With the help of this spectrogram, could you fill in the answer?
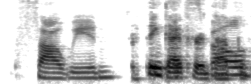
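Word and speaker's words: Samhain: It originally started out as a Celtic celebration called Sawin. I think I've heard that before. Yeah. Sam called Sam Hayne, but it's pronounced saw.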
